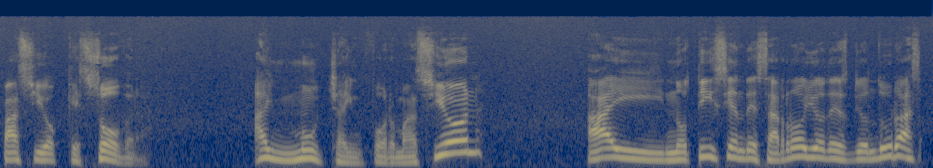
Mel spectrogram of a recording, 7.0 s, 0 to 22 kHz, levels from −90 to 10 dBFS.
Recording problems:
hiss; noticeable; throughout; 20 dB below the speech

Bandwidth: 15 kHz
